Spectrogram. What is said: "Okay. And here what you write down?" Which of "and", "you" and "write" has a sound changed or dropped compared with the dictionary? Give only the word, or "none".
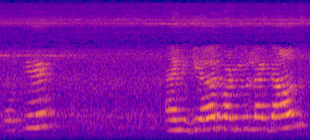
write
